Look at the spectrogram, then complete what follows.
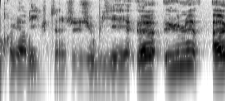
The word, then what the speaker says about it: Hull: Hull, pardon, prononcé à l'anglaise, Burnley, et puis Queen's Park Rangers, c'est ça, voilà.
